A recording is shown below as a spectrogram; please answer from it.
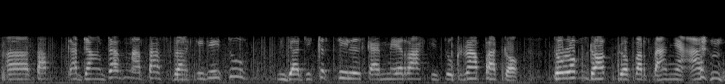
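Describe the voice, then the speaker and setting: Through noticeable background noise, a woman talks at a high pitch and a moderate pace with ordinary pitch variation. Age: 80s+. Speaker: caller. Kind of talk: phone-in question. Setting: phone call. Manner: halting.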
